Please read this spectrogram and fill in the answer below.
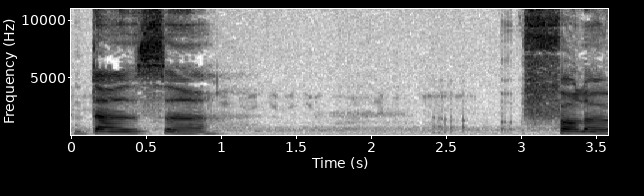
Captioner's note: speaking French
